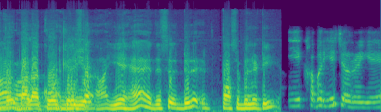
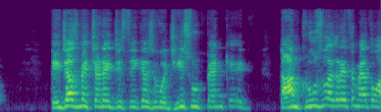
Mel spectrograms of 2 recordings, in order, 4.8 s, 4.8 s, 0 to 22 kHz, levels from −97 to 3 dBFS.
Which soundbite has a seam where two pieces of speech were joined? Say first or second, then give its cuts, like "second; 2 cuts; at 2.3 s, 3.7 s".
first; 1 cut; at 3.6 s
